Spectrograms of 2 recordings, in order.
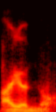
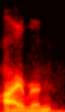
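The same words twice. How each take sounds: First: No R sound is pronounced in the word. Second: An R sound is pronounced in the word. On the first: The speaker calls it right. "we don't say the R" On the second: The speaker calls it wrong. "Not iron"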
